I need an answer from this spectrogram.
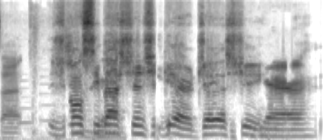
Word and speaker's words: Giguère: You said Quick, Miller, Shijar, or whatever you pronounce that. Jean-Sebastien Giguère, JSG. Giguère, and Henrik Lundqvist, the one dude who doesn't have a championship on that list.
